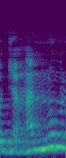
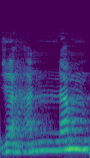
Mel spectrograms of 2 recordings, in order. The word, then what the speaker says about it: جہنم: ہے عزیز طلبہ جہنم، جیم اور ہے پر زبر، نون مشدد مفتو ہے، تو جہنم نہیں پڑھیں گے بلکہ جہنم پڑھیں گے ہم اس کا تلفظ۔ اس کے بعد ہے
